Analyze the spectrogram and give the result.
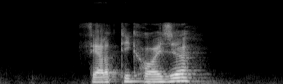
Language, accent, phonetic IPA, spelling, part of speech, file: German, Austria, [ˈfɛʁtɪçˌhɔɪ̯zɐ], Fertighäuser, noun, De-at-Fertighäuser.ogg
- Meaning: nominative/accusative/genitive plural of Fertighaus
